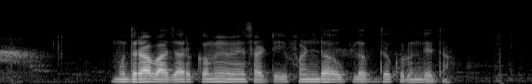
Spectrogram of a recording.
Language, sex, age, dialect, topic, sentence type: Marathi, male, 18-24, Southern Konkan, banking, statement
